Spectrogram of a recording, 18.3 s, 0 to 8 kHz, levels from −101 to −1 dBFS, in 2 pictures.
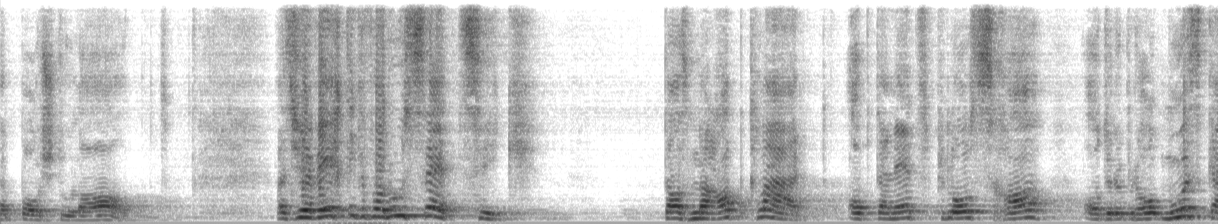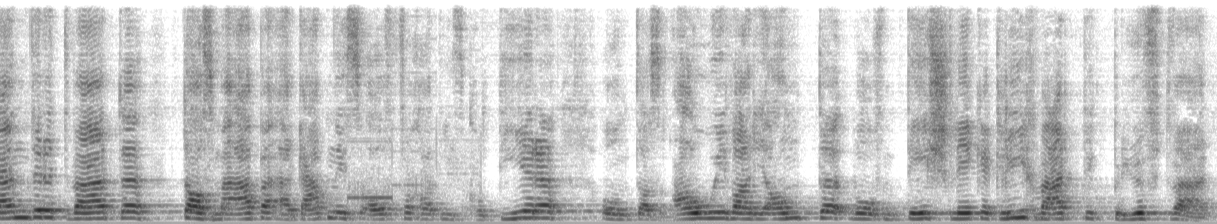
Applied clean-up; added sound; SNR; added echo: neural separator model SepFormer DNS4.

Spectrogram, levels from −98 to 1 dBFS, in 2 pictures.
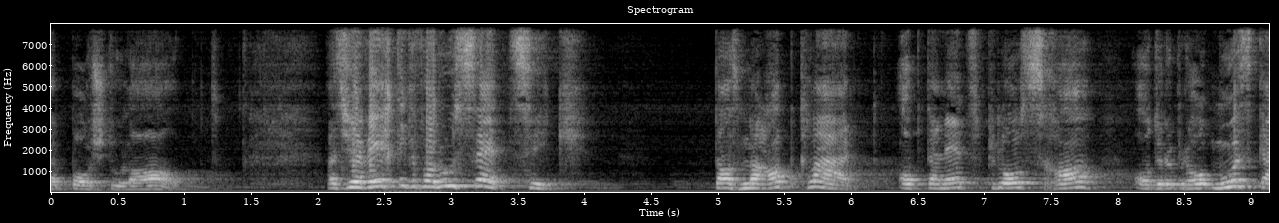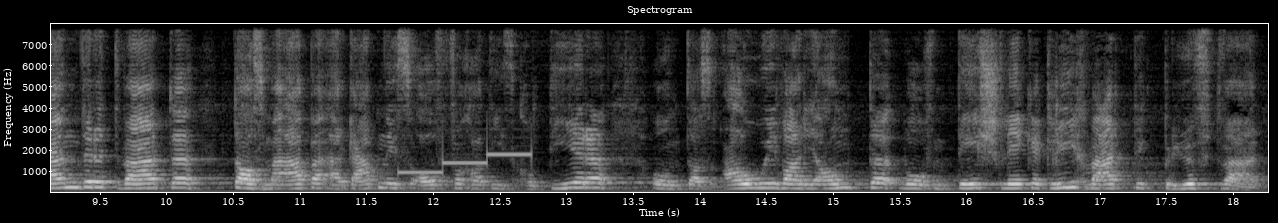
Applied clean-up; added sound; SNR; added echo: none; Telephone; 12 dB; reverberation time 0.2 s.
